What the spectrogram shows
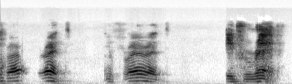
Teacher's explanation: We almost don't hear the first two syllables. We hear the red more strongly than the others.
